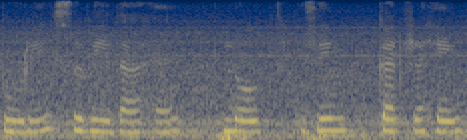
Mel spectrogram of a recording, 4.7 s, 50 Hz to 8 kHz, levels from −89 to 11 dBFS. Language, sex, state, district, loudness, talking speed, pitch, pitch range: Hindi, female, Haryana, Jhajjar, -18 LUFS, 90 wpm, 230 Hz, 220-240 Hz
